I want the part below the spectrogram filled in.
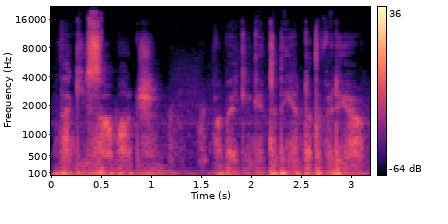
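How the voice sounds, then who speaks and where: A man hosting ASMR, narrating in a soft, breathy whisper with a gentle, soothing manner and short, separated phrases. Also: a little fast. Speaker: ASMR channel host.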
